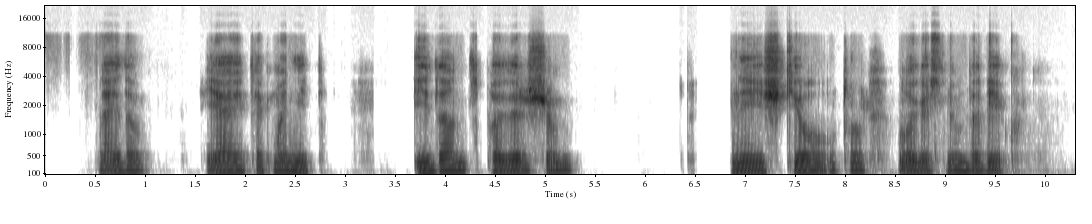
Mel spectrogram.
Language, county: Lithuanian, Kaunas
